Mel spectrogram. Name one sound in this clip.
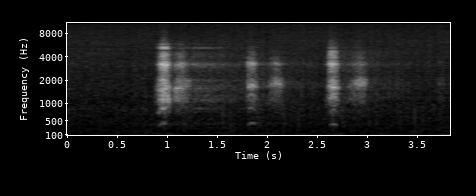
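A woman gasps and groans in pain close by.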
